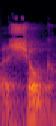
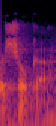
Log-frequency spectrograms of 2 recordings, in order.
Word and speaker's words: Ashoka: Yes, that is from a movie called Ashok, which you can see here, or Ashoka. It's they don't pronounce the A usually, unless they're talking to foreigners,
